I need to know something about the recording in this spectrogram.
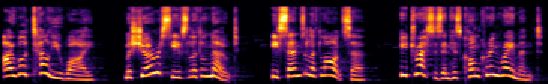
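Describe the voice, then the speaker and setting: A man reading an audiobook, voicing an earnest, pleading young woman of the artists' quarter in a soft, reproachful manner. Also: big pitch swings, moderate pace. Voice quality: high and fluttering.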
